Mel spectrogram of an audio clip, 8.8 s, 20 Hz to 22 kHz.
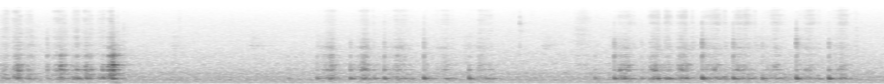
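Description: A yellow graphite pencil scratches and shades across the flat top of a solid, dark-stained wooden child's stool. The result is a dry, raspy rubbing heard in three bursts, with quiet pauses near 1 to 3 seconds and 5 to 6 seconds.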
